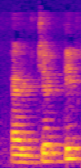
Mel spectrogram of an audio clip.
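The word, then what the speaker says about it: adjective: Noun, pronoun, एडजेक्टिव की एडजेक्टिव, इसको एडजेक्टिव नहीं, डी को साइलेंट करते हैं, एडजेक्टिव पढ़ते हैं।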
